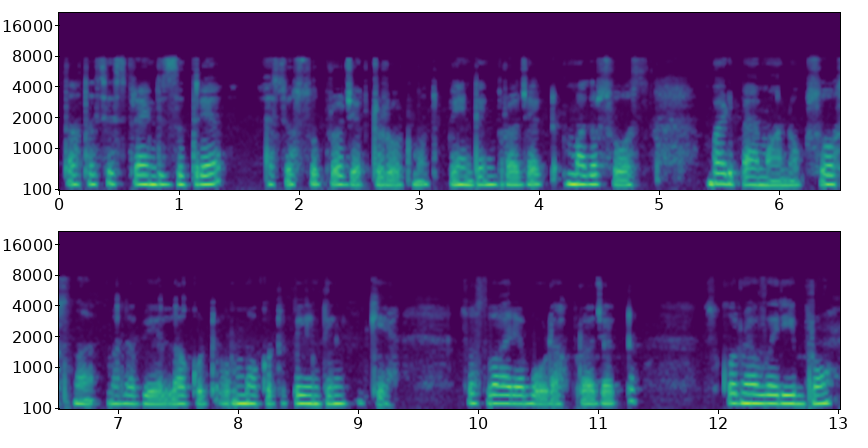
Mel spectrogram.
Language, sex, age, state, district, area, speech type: Kashmiri, female, 60+, Jammu and Kashmir, Ganderbal, rural, spontaneous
